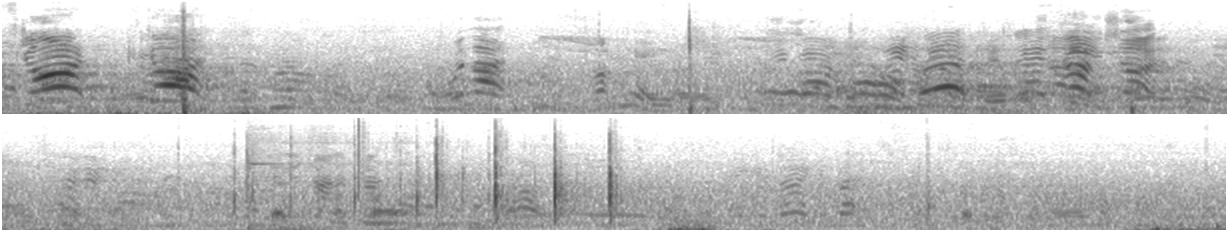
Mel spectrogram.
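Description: Indistinct shouts from players and spectators across an outdoor soccer field, followed about eight seconds in by a quick run of sharp knocks.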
